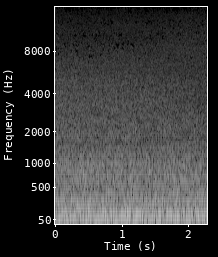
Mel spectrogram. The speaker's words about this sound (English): Oh yeah, there I can see the sea again, and you can hear it also a little bit.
